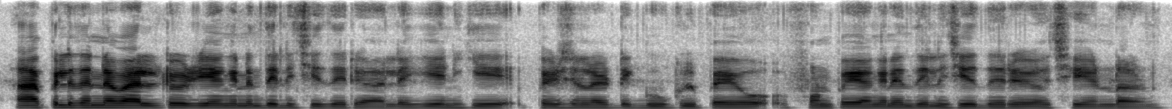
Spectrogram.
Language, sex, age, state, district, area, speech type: Malayalam, male, 30-45, Kerala, Wayanad, rural, spontaneous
